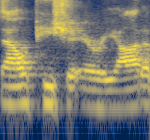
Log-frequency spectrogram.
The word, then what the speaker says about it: alopecia areata: media and they're not saying it right it's alopecia areata most likely in alopecia areata areata is an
